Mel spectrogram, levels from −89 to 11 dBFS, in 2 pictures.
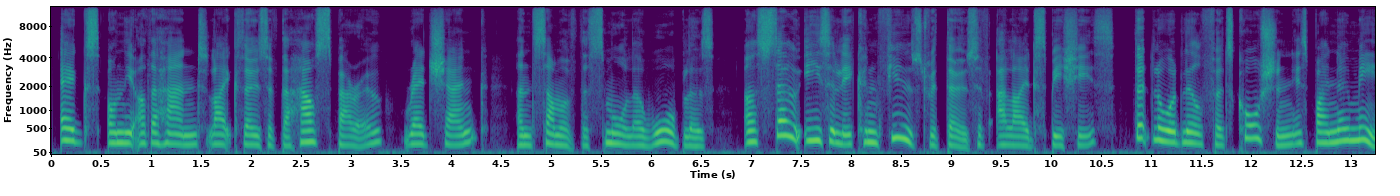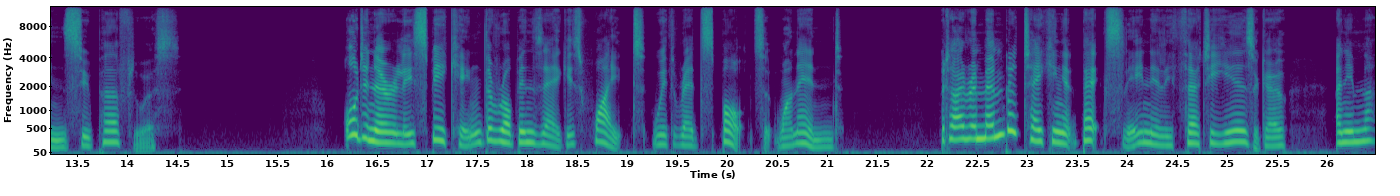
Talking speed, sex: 145 wpm, female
